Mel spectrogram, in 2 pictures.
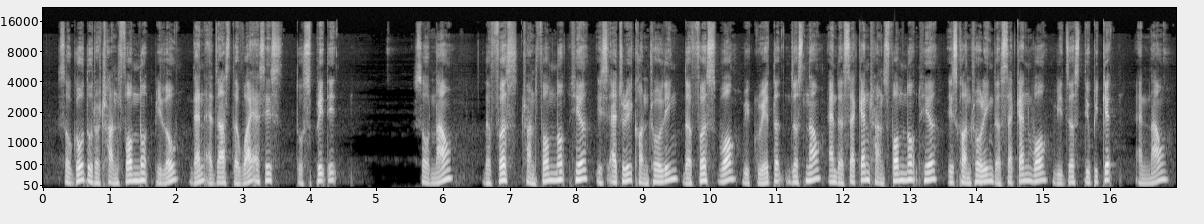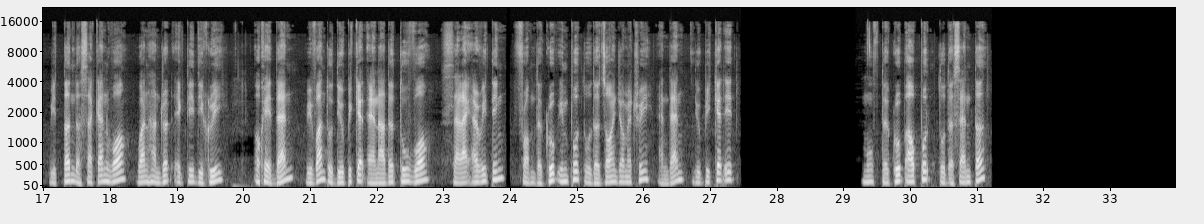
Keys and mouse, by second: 0.8 middle drag, 3.1-4.2 drag, 4.7-5.2 middle drag, 5.9 middle click, 6.7-8.2 drag, 11.8-12.8 drag, 16.4 middle click, 17.3 middle click, 18.4-19.8 drag, 21.7 middle drag, 22.7 middle click, 22.8-25.4 drag, 26.5 middle click, 26.8 shift+d, 28.1 click, 28.7 g, 28.8 click, 29.1-29.6 drag, 29.8 g, 31.2 click, 31.2 g, 31.9-32.2 drag, 32.9 drag, 33.7-33.9 drag.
